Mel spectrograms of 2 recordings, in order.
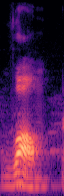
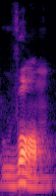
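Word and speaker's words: warm: इसमें हल्का सा औ का साउंड करेंगे आप। वार्म right वार्म।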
